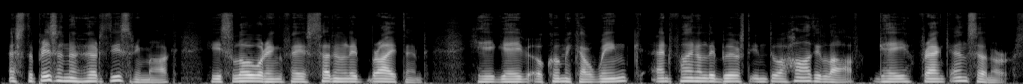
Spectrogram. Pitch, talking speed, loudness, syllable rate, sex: 130 Hz, 160 wpm, -18 LUFS, 4.9 syllables/s, male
